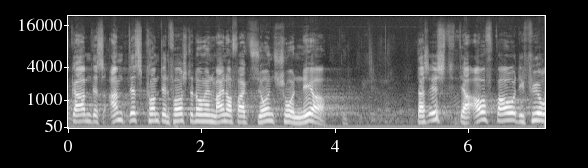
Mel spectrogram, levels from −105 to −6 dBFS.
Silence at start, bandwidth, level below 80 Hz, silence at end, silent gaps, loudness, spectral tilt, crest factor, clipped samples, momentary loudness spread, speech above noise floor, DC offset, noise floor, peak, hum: 0 s; 18.5 kHz; -46 dBFS; 0 s; none; -14 LUFS; -4.5 dB/octave; 14 dB; under 0.1%; 6 LU; 29 dB; under 0.1%; -43 dBFS; 0 dBFS; none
